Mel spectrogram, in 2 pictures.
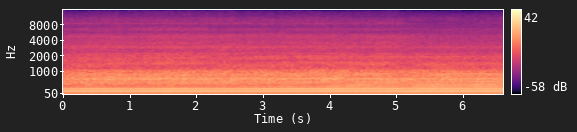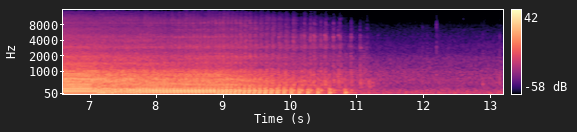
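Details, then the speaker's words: Briggs Intek single-cylinder on a Snapper RER mower, hot restart after about 15 minutes running following camshaft/ACR replacement: smooth steady drone, no knocking or smoke, then coasts down evenly; healthy, sometimes backfires. "runs great there's no knocking no smoking it's actually kind of surprised it didn't even smoke"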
